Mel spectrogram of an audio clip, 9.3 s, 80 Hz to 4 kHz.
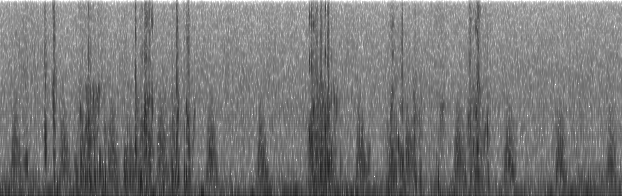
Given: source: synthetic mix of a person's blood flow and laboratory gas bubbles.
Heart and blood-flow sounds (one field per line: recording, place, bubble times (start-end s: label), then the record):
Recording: Doppler ultrasound of blood flow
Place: subclavian vein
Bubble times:
0.34-0.45 s: bubbles
0.65-0.73 s: bubbles
0.77-0.86 s: bubbles
1.10-1.64 s: bubbles
1.69-2.32 s: bubbles
2.41-2.94 s: bubbles
4.61-5.14 s: bubbles
5.50-5.58 s: bubbles
5.76-6.10 s: bubbles
6.18-6.35 s: bubbles
6.52-6.71 s: bubbles
7.00-7.38 s: bubbles
From the record:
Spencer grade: 3 (all of the cardiac periods contain showers or single bubble signals, but not dominating or overriding the cardiac motion signals)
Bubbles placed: anywhere in the cardiac cycle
